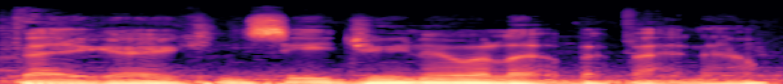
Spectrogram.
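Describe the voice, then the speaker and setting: A man's voice: a bass voice, fast. A man streaming a game, giving casual live commentary and chatting to viewers. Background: loud music and game sound.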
